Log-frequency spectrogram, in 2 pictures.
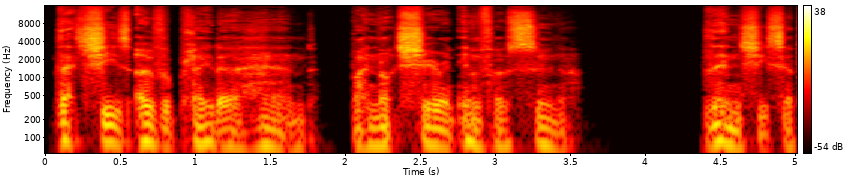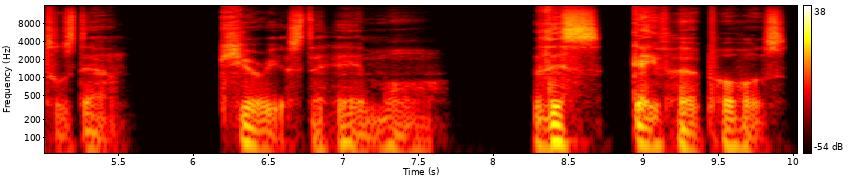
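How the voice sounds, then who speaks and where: A perceptive inner voice of empathy in a narrative game. The voice is profoundly deep and very husky, with a velvety weight, recorded close and dry. It narrates with solemn, intimate compassion in measured phrases. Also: male voice, no room sound, exaggerated voice. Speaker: game voice actor. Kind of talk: scripted second-person game narration.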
